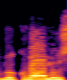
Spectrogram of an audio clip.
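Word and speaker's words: Mukuamu: Horn, I can't pronounce the other corner's name, Malafau, is that how you say it? – Israel Mukwamu, sir.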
